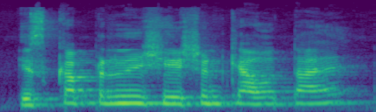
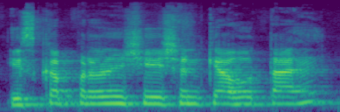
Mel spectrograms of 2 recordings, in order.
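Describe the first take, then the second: No difference in how they are said.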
